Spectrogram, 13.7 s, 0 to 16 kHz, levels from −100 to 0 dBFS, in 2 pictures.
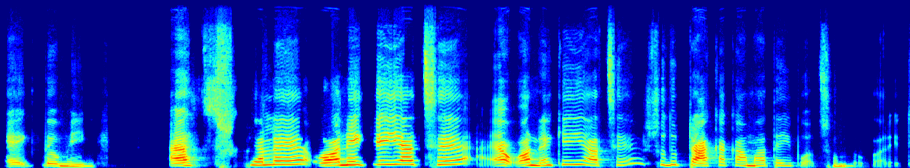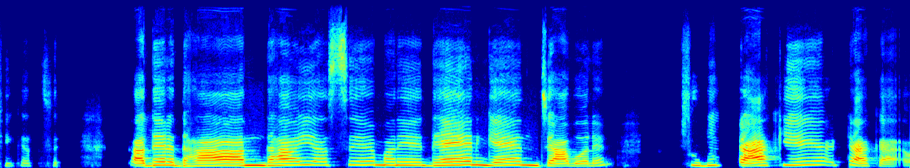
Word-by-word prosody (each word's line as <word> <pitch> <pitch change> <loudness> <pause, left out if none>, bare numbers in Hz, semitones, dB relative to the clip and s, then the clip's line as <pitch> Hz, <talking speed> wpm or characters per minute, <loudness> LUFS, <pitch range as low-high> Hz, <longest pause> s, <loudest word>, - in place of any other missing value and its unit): একদমই। 215 -3 -7 0.7
আছ 265 0 +1 0.4
মানে 325 +3 +2 0.4
অনেকেই 335 +4 +4
আছে, 355 -1 -4 0.3
অ্যা - - +1 0.2
অনেকেই 310 +7 -1
আছে। 275 +2 -14 0.3
শুধু 325 0 -6
টাকা 245 +3 +4
কামাতেই 255 0 -4
পছন্দ 215 +3 -14 0.2
করে। - - -28
ঠিক 235 0 -27
আছে? - - -32 0.6
তাদের 255 +6 +1 0.2
ধান্ধাই 280 +5 +3
আছে 310 +2 -13 0.2
মানে, 305 0 -4 0.2
ধ্যান-জ্ঞান 305 0 0 0.2
যা 225 - +1
বলেন। 240 +6 -11 0.6
শুধু 275 -3 -8 0.2
টাকে 290 +2 +2 0.4
টাকা। 235 0 -3
280 Hz, 110 wpm, -20 LUFS, 245-310 Hz, 0.7 s, অনেকেই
